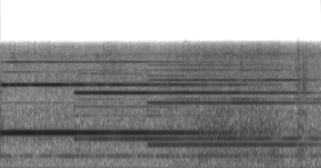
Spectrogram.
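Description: Three-note descending chime over a Detroit People Mover car's public-address system, one note a second, each ringing on under the next, the signal that a station announcement follows. A steady low hum from the moving car runs underneath.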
